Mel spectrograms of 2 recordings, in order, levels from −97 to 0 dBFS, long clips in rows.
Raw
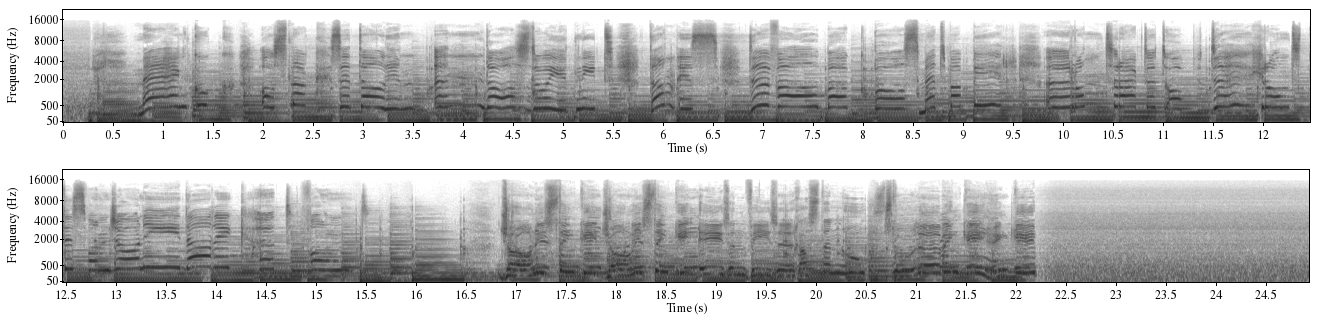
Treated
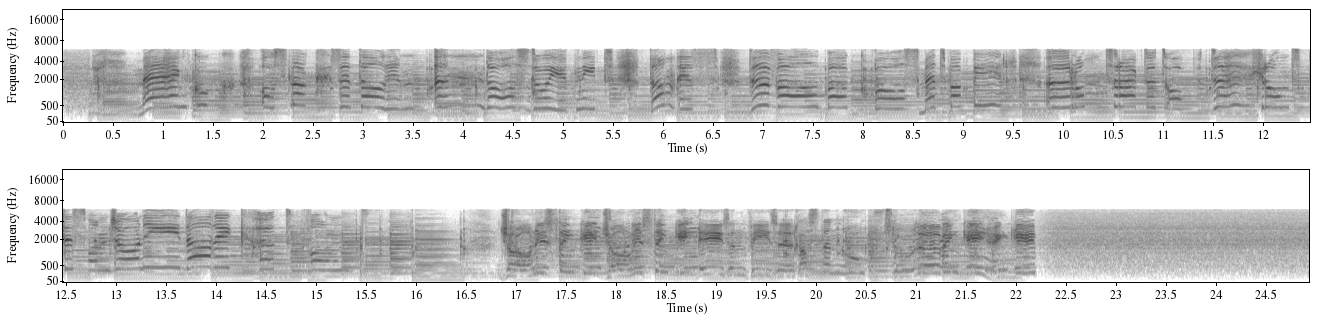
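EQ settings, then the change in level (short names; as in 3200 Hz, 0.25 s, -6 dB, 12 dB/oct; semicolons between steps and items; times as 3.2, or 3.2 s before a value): resonant high-pass 1900 Hz, resonance Q 1.7; brick-wall FIR low-pass 6000 Hz; high shelf 4600 Hz -7 dB; -3.0 dB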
